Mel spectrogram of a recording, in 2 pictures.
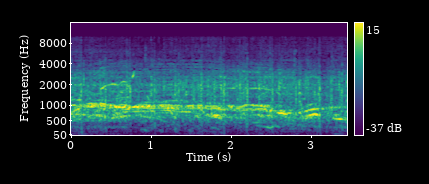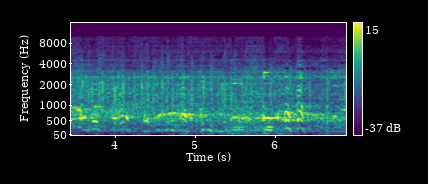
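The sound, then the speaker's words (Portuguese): Audience applause and cheering for a young man called up to play a harmonica at a live Portuguese morning event, a dense, steady roar of clapping with whoops and chatter throughout. “Uma salvinha de palmas para ele. Vai lá.”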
